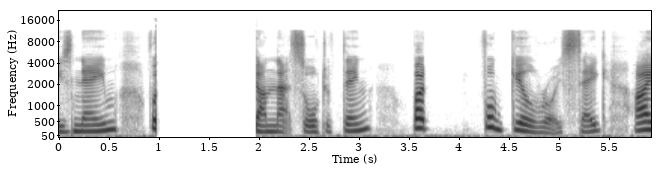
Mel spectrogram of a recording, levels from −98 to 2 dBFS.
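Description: Speech that suffers an audio dropout to silence from 0.97 s to 1.97 s, about a full second gone. It cuts to silence with no room tone, then picks up mid-flow, likely because the input link briefly failed while the recorder kept writing.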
